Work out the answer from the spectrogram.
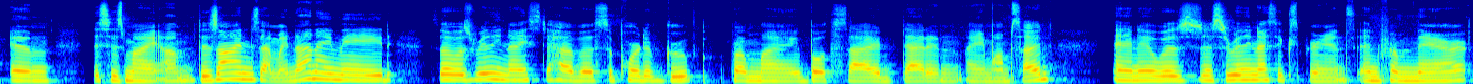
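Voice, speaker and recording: A woman's voice: mid-range voice, darkish tone. A nineteen-year-old woman from Canada, a pageant titleholder, chatting through interview answers with frequent ums and restarts.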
